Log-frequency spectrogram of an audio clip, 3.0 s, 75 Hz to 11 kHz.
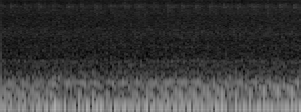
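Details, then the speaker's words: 1965 V8 with check engine light code P0352, chilly day: low lumpy idle with uneven pulse, like one cylinder blowing air through the exhaust each revolution; intermittent misfire suspected, cause not confirmed. "like it just sounds like it basically sounds like a cylinder that just blows air every revolution, where it's like, you know, I don't know the best way to make it noise, but you know, instead of it going la la la la la la la, it's like la la la, and it's just that compressed air coming through the exhaust every RPM."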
